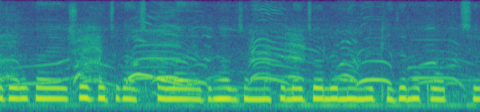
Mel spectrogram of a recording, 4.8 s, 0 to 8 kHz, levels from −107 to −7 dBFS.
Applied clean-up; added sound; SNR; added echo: none; Cheering; 12 dB; none.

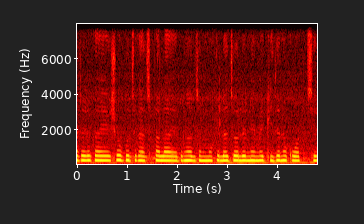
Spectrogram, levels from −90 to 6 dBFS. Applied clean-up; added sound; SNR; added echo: none; none; none; none.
